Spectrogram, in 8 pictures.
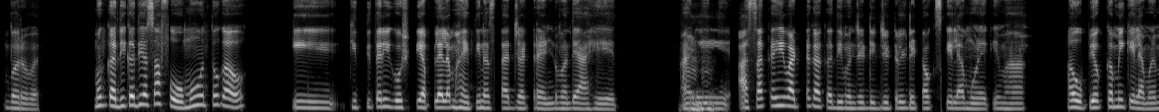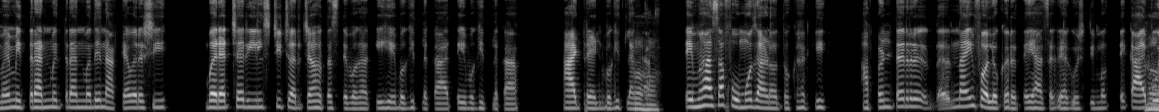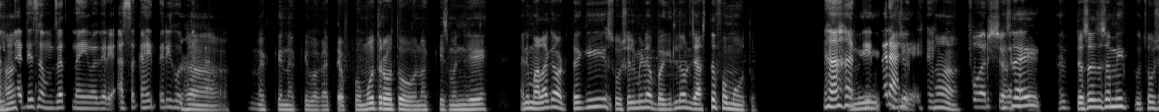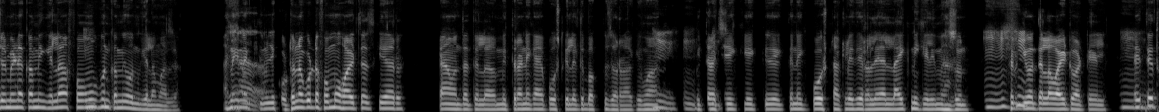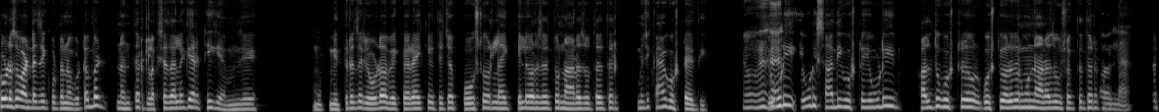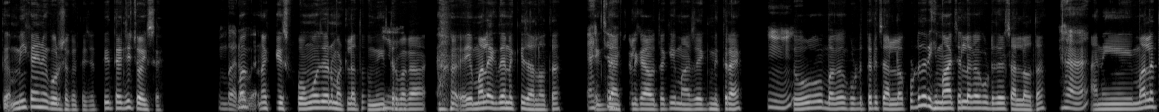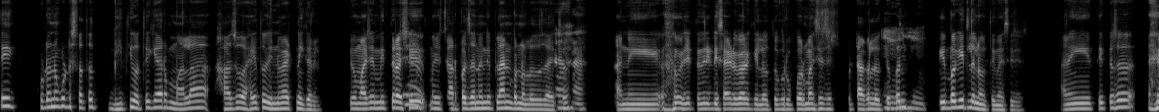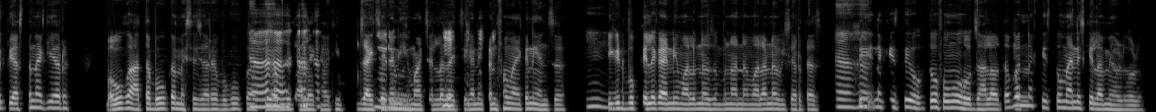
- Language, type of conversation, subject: Marathi, podcast, मोबाईल आणि समाजमाध्यमांचा वापर कमी करण्यासाठी तुम्ही काय करता?
- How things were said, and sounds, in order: in English: "फोमो"; other background noise; in English: "डिजिटल डिटॉक्स"; tapping; in English: "फोमो"; in English: "फोमो"; in English: "फोमो"; laughing while speaking: "हां, हां. ते तर आहे"; chuckle; in English: "फॉअर शुअर"; in English: "फोमो"; chuckle; in English: "फोमो"; unintelligible speech; laughing while speaking: "अजून"; chuckle; in English: "चॉईस"; in English: "फोमो"; chuckle; in English: "इन्व्हाईट"; unintelligible speech; chuckle; in English: "ग्रुपवर"; chuckle; laughing while speaking: "हां, हां. हं, हं. बरोबर"; in English: "कन्फर्म"; chuckle; in English: "फोमो"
